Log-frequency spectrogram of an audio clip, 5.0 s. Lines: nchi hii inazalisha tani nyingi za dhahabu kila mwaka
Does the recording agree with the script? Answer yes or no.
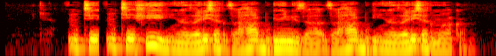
no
